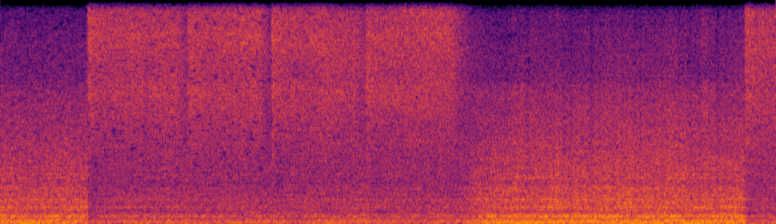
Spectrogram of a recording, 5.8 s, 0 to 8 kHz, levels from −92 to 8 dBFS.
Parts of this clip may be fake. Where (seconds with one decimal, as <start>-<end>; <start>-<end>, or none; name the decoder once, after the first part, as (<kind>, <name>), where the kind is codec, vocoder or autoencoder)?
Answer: 2.1-5.8 (codec, DAC)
